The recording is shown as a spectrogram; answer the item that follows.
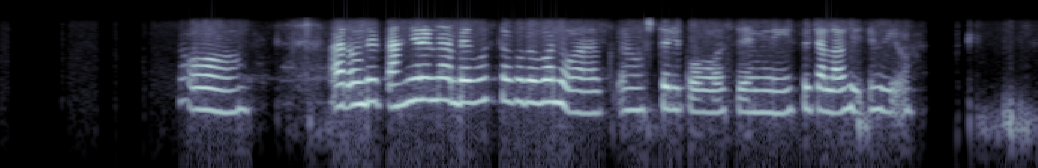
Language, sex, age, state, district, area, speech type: Santali, female, 18-30, West Bengal, Bankura, rural, conversation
